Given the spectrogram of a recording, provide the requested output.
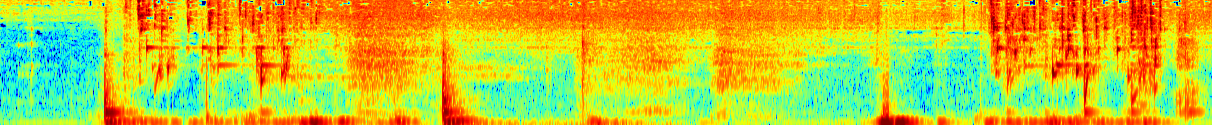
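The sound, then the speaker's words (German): Liquid is poured into a container in several uneven, splashy bursts with drips and gurgles between them, fairly loud, with no voices. “Warte, damit Leute machen ASMR. Okay. Ein Schütz-Sound.”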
